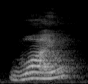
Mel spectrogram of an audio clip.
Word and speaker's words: while: G ahí, wind, o while, aquí la H sería muda, swear, o always, pero no siempre cuando va escrito es una V.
